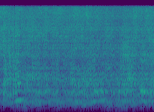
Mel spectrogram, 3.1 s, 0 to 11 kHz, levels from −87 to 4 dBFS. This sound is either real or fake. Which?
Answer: fake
